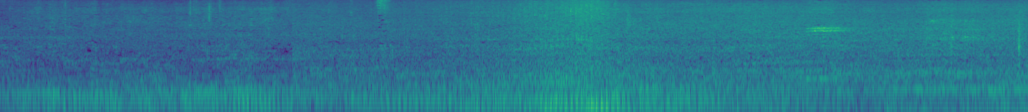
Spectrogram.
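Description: Street traffic running steadily, with a motorcycle passing close by, loudest about six seconds in.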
